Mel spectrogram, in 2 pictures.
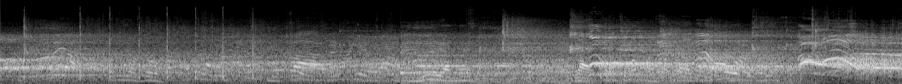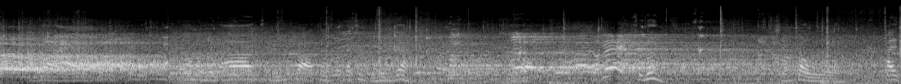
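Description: Badminton doubles rally in a large, echoing sports hall: sharp racket hits on the shuttlecock and players' quick footwork on the court, over a steady bed of voices.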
